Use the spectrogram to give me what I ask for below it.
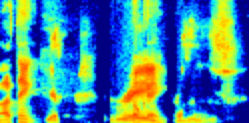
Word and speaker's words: Radunz: Radunz. Radunz.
